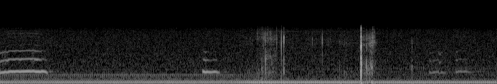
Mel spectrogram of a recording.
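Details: A male domestic cat watching birds gives short, squeaky, bird-like chirps: one drawn-out chirp, then a few brief ones seconds apart, over a steady low hum and occasional clicks.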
